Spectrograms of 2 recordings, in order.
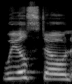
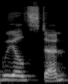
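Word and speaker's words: Wealdstone: I'm saying Wheel Stone as well because I can't remember who it was said about me saying Wheel because I pronounce it Wston. So I'm making sure I pronounce Wheelston.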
